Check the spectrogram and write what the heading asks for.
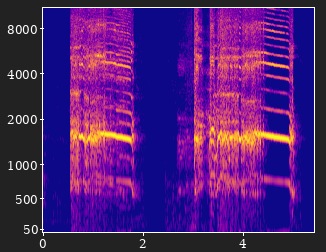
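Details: Two long crows from a rooster of Vietnamese or American Sil stock, each a loud strained held note lasting over a second, the second preceded by stuttering onset notes.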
